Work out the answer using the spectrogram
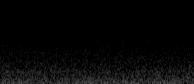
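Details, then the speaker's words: Moen kitchen faucet replacement, water supply turned back on slowly to avoid water hammer: a steady, even rush of water as the drained pipe refills, with no banging. This is normal. "If you hear water rushing still, that's fine. Nice and slow as the pipe refills"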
